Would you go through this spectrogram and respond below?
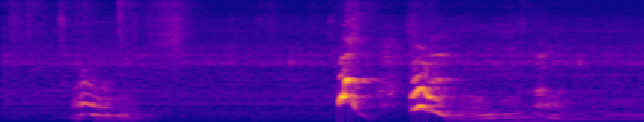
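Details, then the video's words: Samoyed dog, female, indignant on seeing a lizard for the first time: a soft low yip, then after a pause two sharp, loud barks, the second trailing into a falling whine. "Perro Samoyedo indignada con Lagarto Colorado"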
